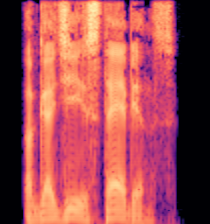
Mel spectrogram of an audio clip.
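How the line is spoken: Growled. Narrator (Russian): прорычал Крэмер

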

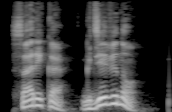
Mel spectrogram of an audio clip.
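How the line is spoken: Shouting. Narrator (Russian): крикнула я

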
